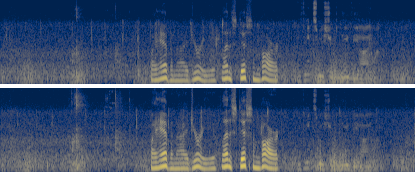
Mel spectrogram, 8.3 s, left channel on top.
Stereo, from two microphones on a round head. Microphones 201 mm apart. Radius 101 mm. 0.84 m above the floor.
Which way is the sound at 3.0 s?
30° right (ahead or behind).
